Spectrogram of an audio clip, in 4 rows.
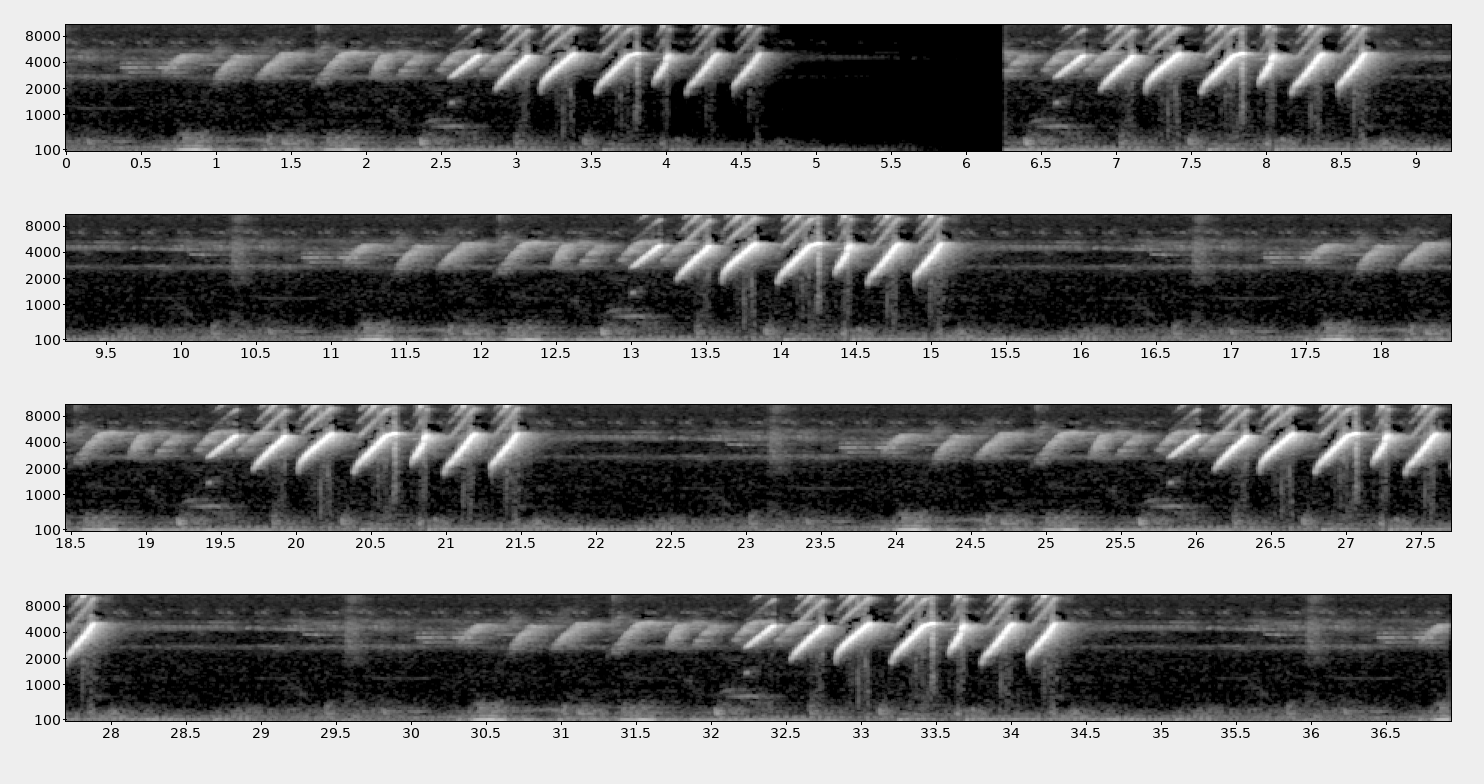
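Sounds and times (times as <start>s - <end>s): faint low hum: 0.0s - 36.9s
bird whistling song: 0.4s - 4.8s, 6.3s - 8.9s, 10.8s - 15.3s, 17.2s - 21.6s, 23.6s - 28.1s, 30.1s - 34.5s.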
